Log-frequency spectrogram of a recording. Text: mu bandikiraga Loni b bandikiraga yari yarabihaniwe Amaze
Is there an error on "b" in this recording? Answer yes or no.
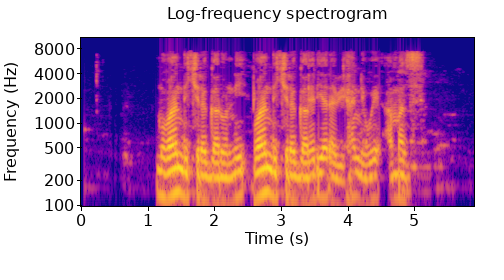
no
